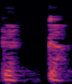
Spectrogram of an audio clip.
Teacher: subes la lengua contra lo que sería la úvula la campanilla · las eh velares que se producen en la parte de atrás como si fuese el g g subes la lengua contra lo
